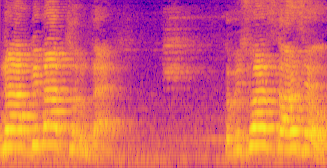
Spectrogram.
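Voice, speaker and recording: A man speaks at an extremely high pitch, with audible room echo. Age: 60s. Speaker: direct selling leader / motivational speaker. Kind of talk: motivational seminar talk.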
